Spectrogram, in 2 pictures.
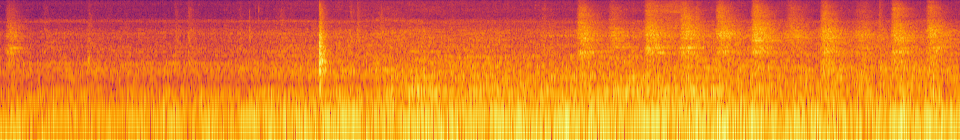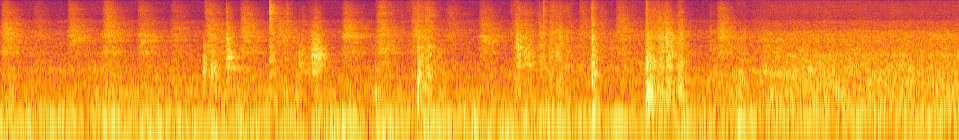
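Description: Handheld gas torch running with a steady rushing noise as it heats a silver cane cap, with a run of sharp clicks and knocks from about nine seconds in, the loudest a little before the end, after which the torch noise goes on alone.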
